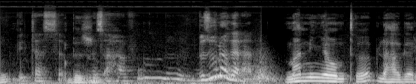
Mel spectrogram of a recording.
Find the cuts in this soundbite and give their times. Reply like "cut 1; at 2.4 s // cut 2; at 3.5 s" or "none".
cut 1; at 2.5 s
